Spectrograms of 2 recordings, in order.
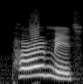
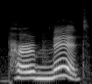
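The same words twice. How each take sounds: First: "permit" stressed on the first syllable. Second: "permit" stressed on the second syllable. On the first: Teacher shows noun "permit" to learners, stress on first syllable. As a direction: say "permit" as the noun, weight on "per". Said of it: "如果我们把重音放在第一个音节上". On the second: Teacher models verb "permit" for learners, stress on second syllable. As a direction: say "permit" as the verb, weight on "mit". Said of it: "重音还是放在第二个音节上". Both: Shown as a demonstration.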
